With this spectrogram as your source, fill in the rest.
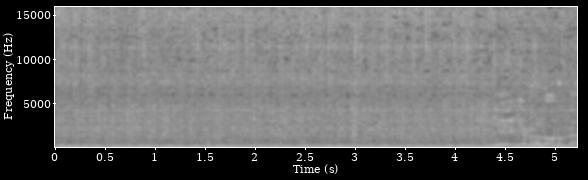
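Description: A rebuilt 2017 Yamaha R1 motorcycle engine idling just after its first start following a wreck, a loud, steady, rumbling idle running close and continuous throughout.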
